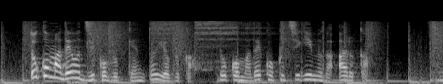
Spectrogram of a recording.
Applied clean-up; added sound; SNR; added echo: none; Drum kit; 11 dB; none.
